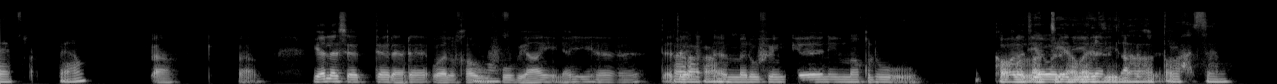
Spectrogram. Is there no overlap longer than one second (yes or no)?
no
